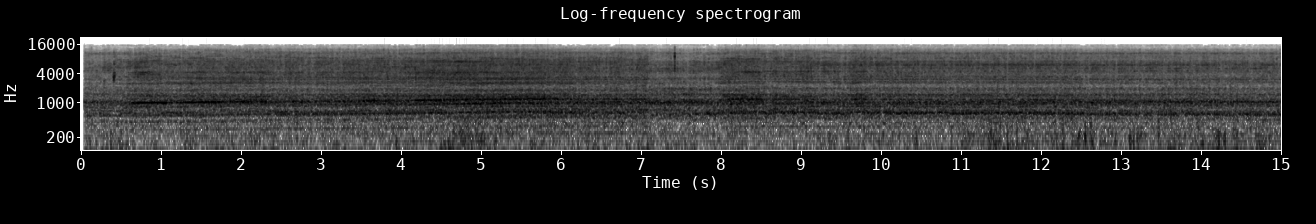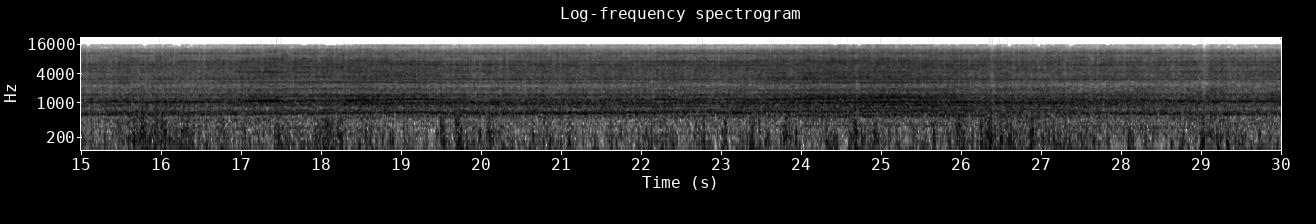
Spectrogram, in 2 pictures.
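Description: Sur-Ron X electric dirt bike riding on pavement: a steady motor whine that drifts slightly in pitch with speed, over road and wind noise. About halfway through, wind gusts start buffeting the microphone.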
